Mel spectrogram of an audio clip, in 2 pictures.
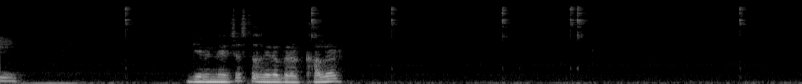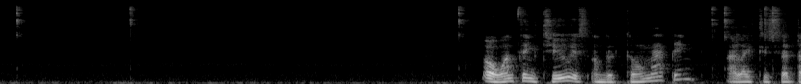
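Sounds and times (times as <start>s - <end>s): computer mouse clicking: 5.0s - 6.0s, 7.4s - 7.6s, 15.1s - 15.4s.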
